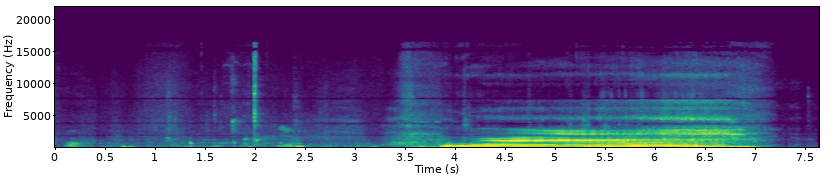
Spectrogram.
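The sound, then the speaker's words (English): After a few seconds of quiet rustling and soft clicks, someone clears their throat as practice in one loud, drawn-out, voiced rumble that wavers in pitch for about three seconds before stopping abruptly. “I was like clearing my throat.”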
